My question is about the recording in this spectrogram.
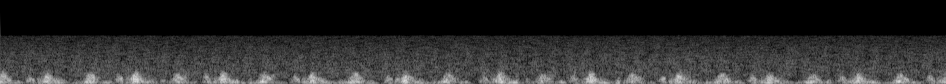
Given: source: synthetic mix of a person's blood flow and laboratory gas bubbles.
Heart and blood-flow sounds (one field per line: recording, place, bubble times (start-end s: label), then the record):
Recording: Doppler ultrasound of blood flow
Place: precordium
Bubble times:
no bubbles
From the record:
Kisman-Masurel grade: 000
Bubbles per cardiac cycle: 0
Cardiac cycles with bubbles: 0%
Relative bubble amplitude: no bubbles discernible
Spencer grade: 0 (complete lack of bubble signals)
